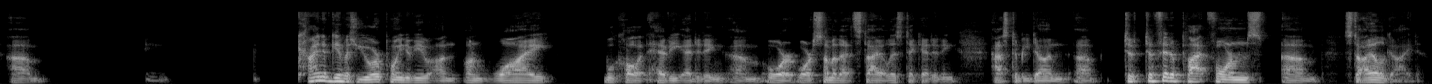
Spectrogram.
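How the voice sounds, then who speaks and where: A man hosting a writers' workshop conversation, talking in a halting way with many fillers and restarts. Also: low-pitched, a bit bright. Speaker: host. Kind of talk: conversational interview.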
